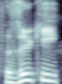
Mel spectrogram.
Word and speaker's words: HZK: You know, Io Shirai brings her in and rechristens her HZK, which is still pronounced Hizuki, but for the case of the written version, it's HZK, which does become kind of important when we're moving forward.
